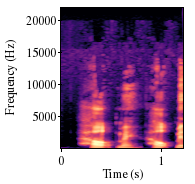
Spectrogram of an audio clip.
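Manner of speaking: put-on gurgling, guttural whisper. Retelling a victim's words at the scene, imitating a gurgling whisper. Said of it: "a gurgling whisper coming from her mouth".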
